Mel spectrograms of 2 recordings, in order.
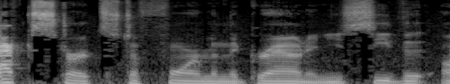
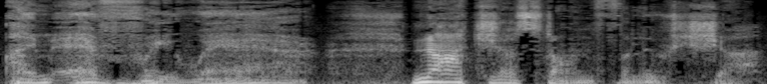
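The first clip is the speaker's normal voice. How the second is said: wicked villainess. Acted. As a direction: stretch the words out like a gloating villainess. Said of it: "She goes".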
